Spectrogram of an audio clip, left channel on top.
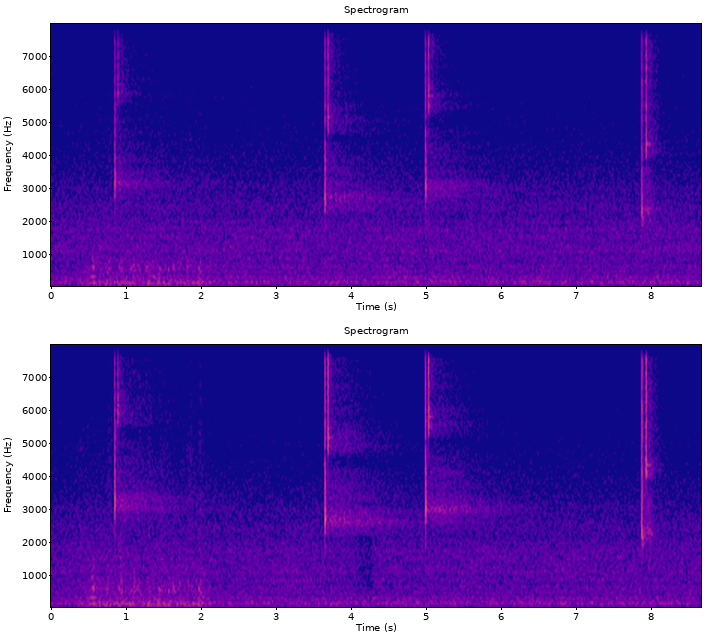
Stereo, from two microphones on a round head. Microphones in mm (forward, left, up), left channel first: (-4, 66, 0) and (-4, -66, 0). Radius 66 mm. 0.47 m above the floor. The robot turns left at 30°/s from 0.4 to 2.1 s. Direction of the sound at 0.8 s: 25° right (ahead or behind).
